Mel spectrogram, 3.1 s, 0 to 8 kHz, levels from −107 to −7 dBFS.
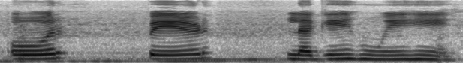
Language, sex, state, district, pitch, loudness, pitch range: Hindi, female, Madhya Pradesh, Bhopal, 195 Hz, -15 LUFS, 175-205 Hz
